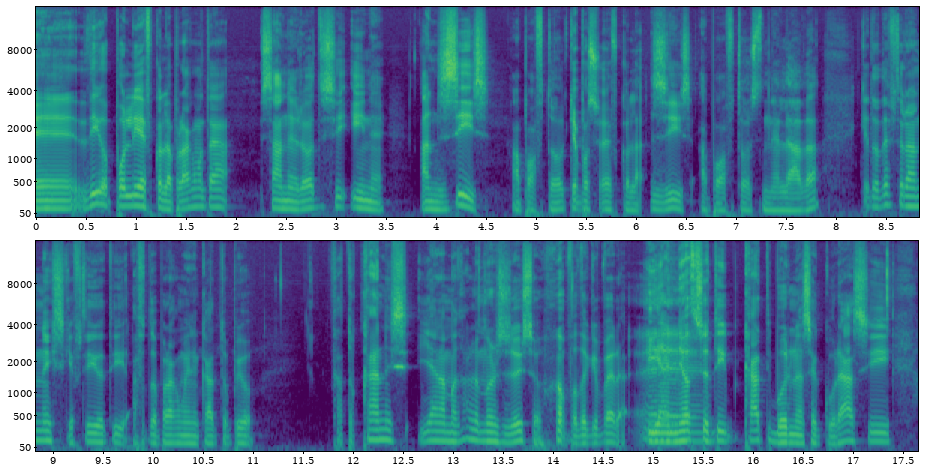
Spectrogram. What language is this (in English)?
Greek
